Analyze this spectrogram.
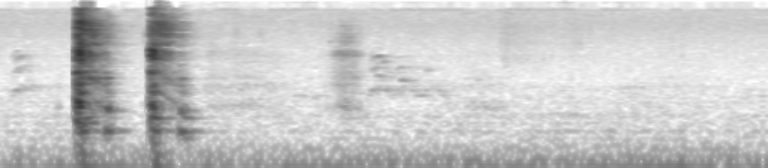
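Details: Wet spray sneezes: two sharp, wet sneezes in quick succession, then a faint sniff in a quiet room; the recording also includes nose blows and some coughing.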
